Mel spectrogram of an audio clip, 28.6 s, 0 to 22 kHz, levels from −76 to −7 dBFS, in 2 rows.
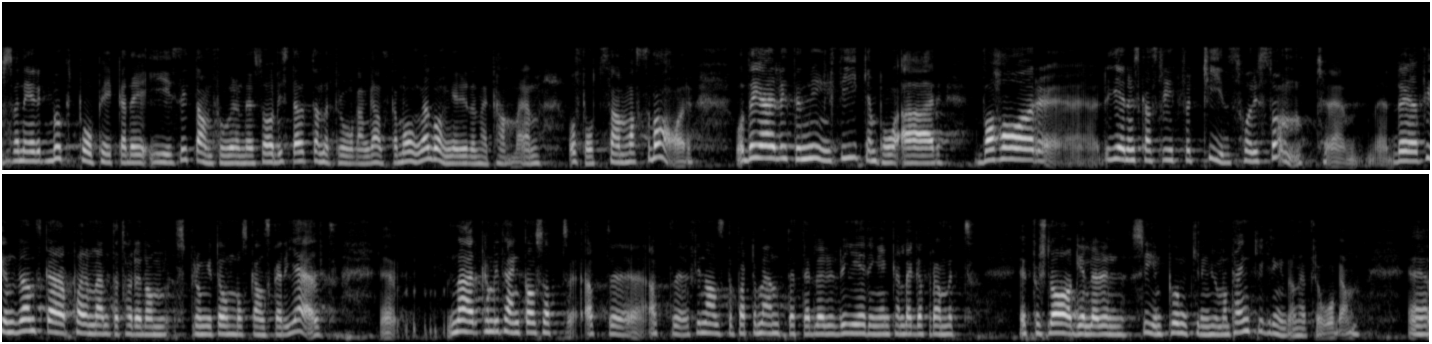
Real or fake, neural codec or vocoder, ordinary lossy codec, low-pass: fake; codec, 16 kHz, 4 kbps, FreqCodec, larger model; MP3, 64 kbps; 7.2 kHz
